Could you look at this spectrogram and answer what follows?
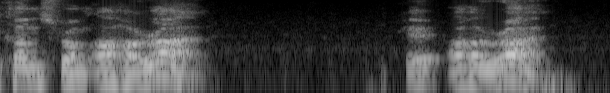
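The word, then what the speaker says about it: אהרן: We have ah, ha, ra, and a na, which in Hebrew we say Aharon. Okay? Aharon, which in English is Aaron.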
